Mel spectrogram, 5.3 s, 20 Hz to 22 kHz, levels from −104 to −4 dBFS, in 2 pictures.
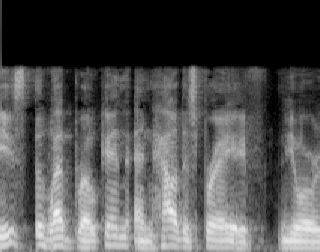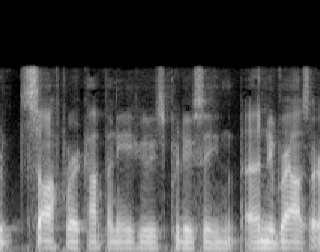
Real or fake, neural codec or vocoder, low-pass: fake; codec, 16 kHz in and 24 kHz out, 1.1 kbps, FireRedTTS-2 codec; 7.2 kHz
